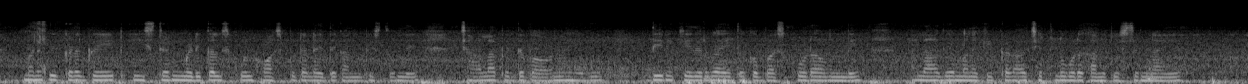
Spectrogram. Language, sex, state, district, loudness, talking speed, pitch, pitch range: Telugu, female, Andhra Pradesh, Srikakulam, -28 LUFS, 125 wpm, 170 Hz, 115-185 Hz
